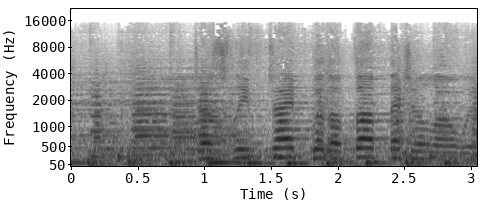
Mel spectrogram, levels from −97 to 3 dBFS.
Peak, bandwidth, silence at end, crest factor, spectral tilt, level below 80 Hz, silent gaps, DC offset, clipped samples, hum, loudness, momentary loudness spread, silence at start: 0 dBFS; 15.5 kHz; 0 s; 16 dB; -6 dB/octave; -28 dBFS; none; under 0.1%; under 0.1%; none; -18 LUFS; 4 LU; 0 s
